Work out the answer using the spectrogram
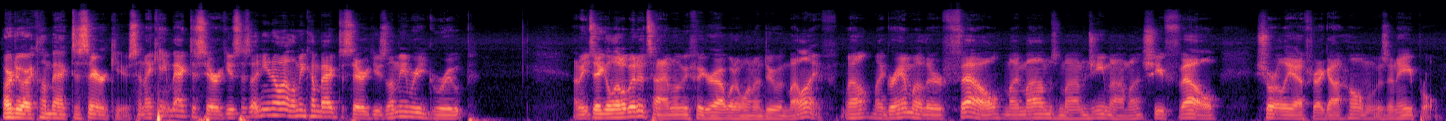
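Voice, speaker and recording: Hosting a show, an American man in his thirties gives an emphatic, motivational monologue about himself. His mid-range voice is quick and sharp, and he leans on repetition and rhetorical questions.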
